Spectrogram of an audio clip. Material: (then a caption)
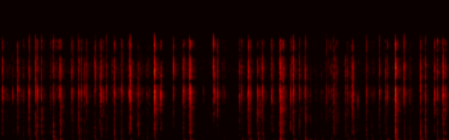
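Plastic. Long acrylic nails type quickly on the plastic keys of a black ThinkPad laptop keyboard. A fast, steady run of sharp, bright clicks and taps rises over a soft low thud, each stroke dying away almost at once.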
